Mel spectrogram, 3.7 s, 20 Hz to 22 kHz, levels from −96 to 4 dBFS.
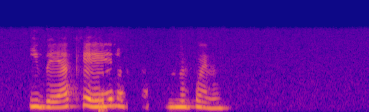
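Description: Other side's voice leaking through appears briefly at 1.01 to 1.05 s in this speech recording: a faint second voice, roughly 15 dB under the main talker, most likely loudspeaker playback picked up by the microphone that the echo canceller failed to fully remove. Speech suppressed in double talk follows from 1.04 to 1.8 s, where the talker's level collapses by as much as roughly 35 dB across most of that stretch. It is likely the canceller, unable to separate near-end speech from echo while both were active, attenuating everything together.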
